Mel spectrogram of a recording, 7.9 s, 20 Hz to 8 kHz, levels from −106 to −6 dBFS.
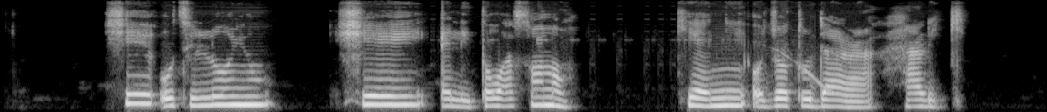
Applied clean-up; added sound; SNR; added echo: neural separator model SepFormer DNS4.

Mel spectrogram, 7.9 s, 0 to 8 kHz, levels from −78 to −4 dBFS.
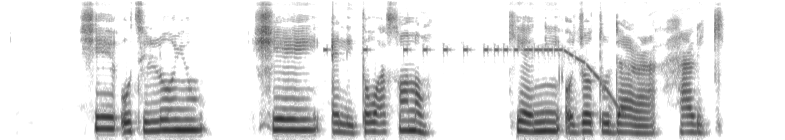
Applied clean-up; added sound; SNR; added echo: none; Alarm; 15 dB; none.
